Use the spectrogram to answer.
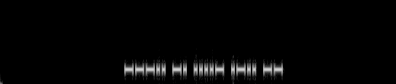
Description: Morse code, heard as a keyed tone, about 44 wpm, 700 Hz. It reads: 8N4LM
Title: Code Groups - 5 Letter:Numbers - 45wpm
